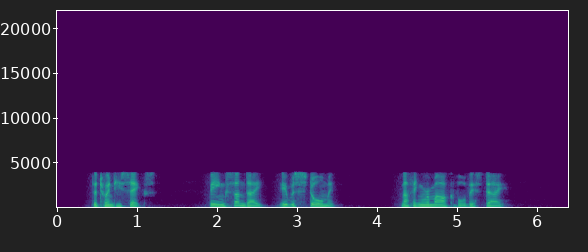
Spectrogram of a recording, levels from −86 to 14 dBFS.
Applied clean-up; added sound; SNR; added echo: none; none; none; none.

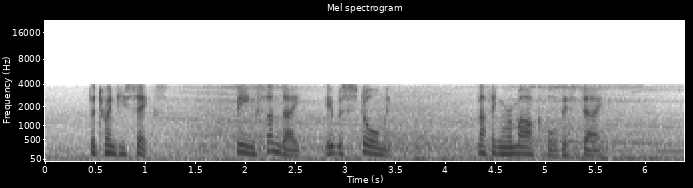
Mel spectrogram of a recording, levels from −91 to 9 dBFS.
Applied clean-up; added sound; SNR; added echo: none; Vehicle; 10 dB; none.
